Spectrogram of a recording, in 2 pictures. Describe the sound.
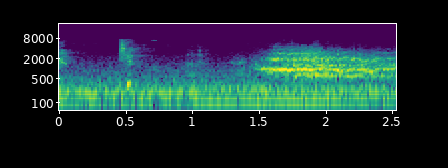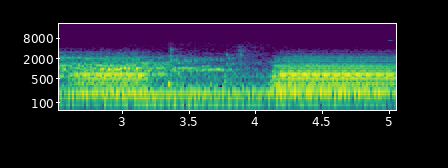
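A car swerves hard to avoid a bus, its tires skidding in a long, loud, high screech that holds steady and swells in the middle and again near the end.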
